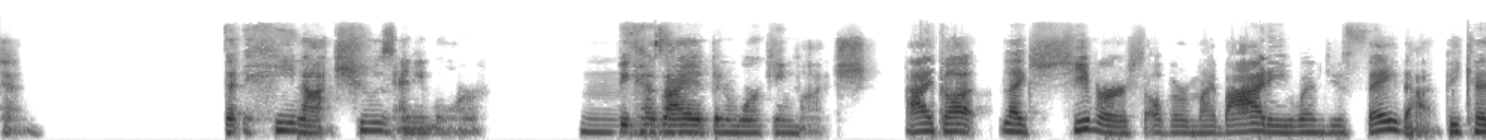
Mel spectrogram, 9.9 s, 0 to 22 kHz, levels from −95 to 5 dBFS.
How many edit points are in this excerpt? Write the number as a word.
four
